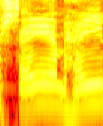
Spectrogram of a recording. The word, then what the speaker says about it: Samhain: "Sam Hain, you idiot! The original celebration of Halloween," he said. "Oh," I said. And folks, it's actually pronounced Samhain.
